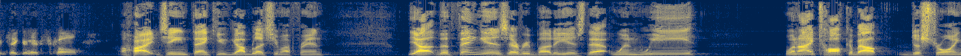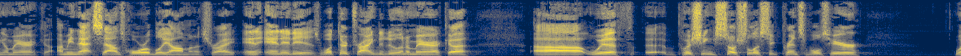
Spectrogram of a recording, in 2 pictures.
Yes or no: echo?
no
